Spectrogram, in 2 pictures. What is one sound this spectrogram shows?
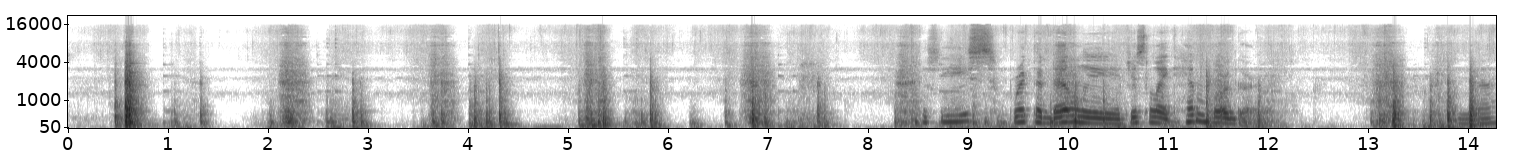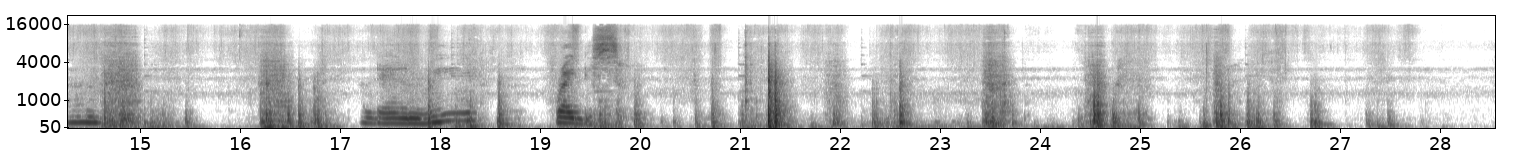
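Hands squish and knead a wet mixture in a glass bowl.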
